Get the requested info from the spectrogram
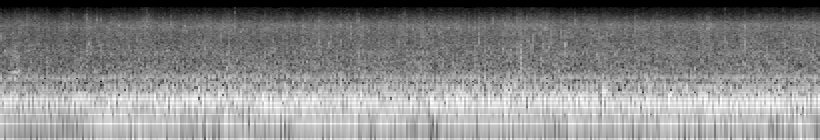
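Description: Outboard motor of a coaching launch running steadily at an even speed: a constant engine hum with water noise along the hull.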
